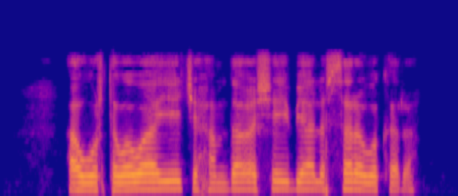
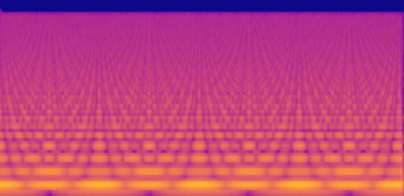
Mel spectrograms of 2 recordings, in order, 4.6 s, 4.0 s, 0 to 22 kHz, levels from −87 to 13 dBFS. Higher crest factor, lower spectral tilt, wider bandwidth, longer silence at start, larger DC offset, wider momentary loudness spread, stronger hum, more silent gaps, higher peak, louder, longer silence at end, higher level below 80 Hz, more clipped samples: first, 16 dB vs 10 dB; about the same, -5.5 dB/octave vs -4.5 dB/octave; second, 7.6 kHz vs 16 kHz; first, 0.7 s vs 0 s; neither; first, 10 LU vs 3 LU; neither; neither; about the same, -2 dBFS vs 0 dBFS; second, -17 LUFS vs -10 LUFS; first, 0.45 s vs 0 s; about the same, -54 dBFS vs -54 dBFS; neither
